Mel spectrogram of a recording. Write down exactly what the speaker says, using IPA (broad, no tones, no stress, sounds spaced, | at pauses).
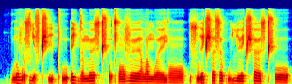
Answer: kʷ ḭ o̯ v o̰ s ʎ ḛ s t͡ʃʰ ḭ pʰ ṵ ʔ e ʎ ɡ œ m øː s t͡ʃʰ o̰ tʰ ɔ v øː e̯ lˠ ə ŋʷ œː e̯ j ɔ | sʷ ḭ e̯ t͡ʃʰ ə s œ kʷ ḭ ʎ y e̯ t͡ʃʰ œː s t͡ʃʰ o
